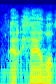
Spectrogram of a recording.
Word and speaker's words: Hagee: cristianos tipo John Hagee, se escribe H-A-G-E, Hagee, está él en San Antonio.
